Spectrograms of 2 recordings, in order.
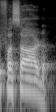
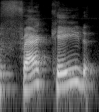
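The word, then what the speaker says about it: façade: ಹಿಂಗಿದೆ ಅಂತ ನನಗೂ ಗೊತ್ತಿಲ್ಲಎಫ್ಎಸಿಎಡಿಇದು ಫ್ಯಾಕೈಡ್ ಆಕ್ಚುಲಿ ಅದು ಅದರ ಉಚ್ಚಾರಣೆ ನೋಡಿದಾಗ ಫ್ಯಾಕೈಡ್ ಅಥವಾ ಫೇಕೈಡ್ ಅಂತ ಅನ್ಸಬಹುದು ಬಟ್ ಆಕ್ಚುಲಿ ಅದು ಉಚ್ಚಾರಣೆ ಫಸಾಡ್ ಫಸಾಡ್ ವಿಚಿತ್ರ ಅಂತ ಅನ್ಸುತ್ತೆ ಆ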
